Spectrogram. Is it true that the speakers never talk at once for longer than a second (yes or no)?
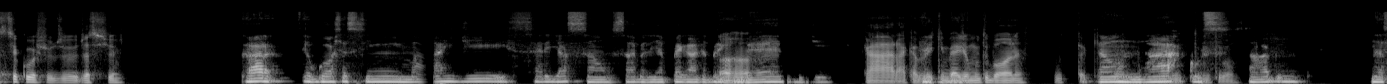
no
